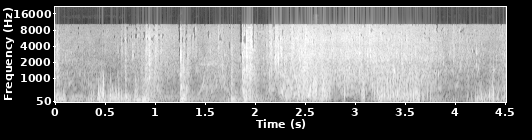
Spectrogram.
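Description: Wind buffeting the microphone, with water sloshing and splashing against the side of a small boat.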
